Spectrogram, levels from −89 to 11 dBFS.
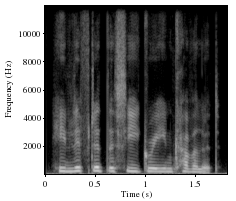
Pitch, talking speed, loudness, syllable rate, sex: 215 Hz, 195 wpm, -18 LUFS, 5.4 syllables/s, female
